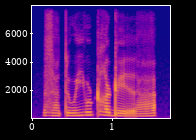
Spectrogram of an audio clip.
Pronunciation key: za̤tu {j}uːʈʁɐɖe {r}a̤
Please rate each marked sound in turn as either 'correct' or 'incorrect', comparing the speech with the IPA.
correct, correct

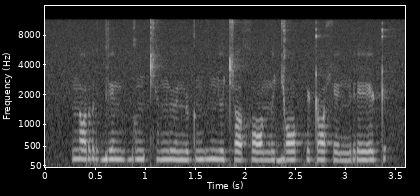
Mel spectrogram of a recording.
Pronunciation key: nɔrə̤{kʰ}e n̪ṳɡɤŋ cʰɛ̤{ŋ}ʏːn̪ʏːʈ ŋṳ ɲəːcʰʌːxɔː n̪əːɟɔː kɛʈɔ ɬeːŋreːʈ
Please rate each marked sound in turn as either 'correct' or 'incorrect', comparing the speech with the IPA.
incorrect: ɡ, correct

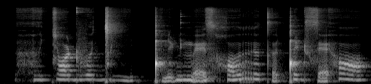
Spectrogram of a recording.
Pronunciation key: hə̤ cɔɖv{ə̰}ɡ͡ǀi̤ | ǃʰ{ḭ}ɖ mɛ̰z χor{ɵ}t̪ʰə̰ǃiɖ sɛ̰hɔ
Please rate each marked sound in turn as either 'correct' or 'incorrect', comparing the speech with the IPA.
incorrect: ə, correct, correct

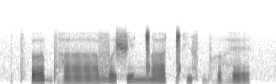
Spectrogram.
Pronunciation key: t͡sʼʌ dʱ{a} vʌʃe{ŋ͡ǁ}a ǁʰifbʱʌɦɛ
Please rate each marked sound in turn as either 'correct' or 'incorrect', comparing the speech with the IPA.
incorrect: aː, correct

